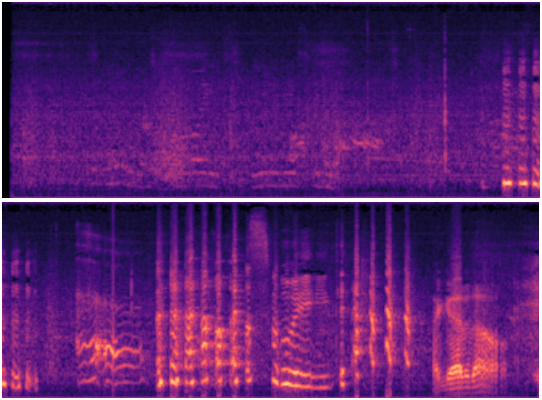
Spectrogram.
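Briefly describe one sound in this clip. A woman coos and talks playfully to a baby up close.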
